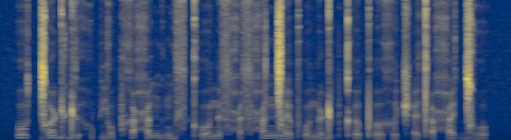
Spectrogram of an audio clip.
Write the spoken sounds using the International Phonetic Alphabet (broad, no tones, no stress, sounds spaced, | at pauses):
o ǀ ɤ ɖ ɨ ɖ ɨ h o p j o p x ə ħ ɨ ŋ ɡ ə ŋ ɡ ɨ s kʼ o n ə s ħ ə s ħ ɤ ŋ͡ǀ ɛ pʼ o n ɤ ɖ ə p kʼ ə pʼ ɤ x ɤ t͡ʃʼ ɛ tʼ ə ħ ɛ ɡ͡ǀ o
